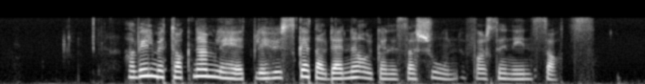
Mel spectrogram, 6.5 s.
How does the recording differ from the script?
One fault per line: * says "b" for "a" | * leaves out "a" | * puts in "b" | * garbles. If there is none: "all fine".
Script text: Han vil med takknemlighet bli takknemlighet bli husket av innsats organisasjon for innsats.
* leaves out "takknemlighet bli"
* says "denne" for "innsats"
* puts in "sin"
